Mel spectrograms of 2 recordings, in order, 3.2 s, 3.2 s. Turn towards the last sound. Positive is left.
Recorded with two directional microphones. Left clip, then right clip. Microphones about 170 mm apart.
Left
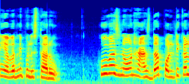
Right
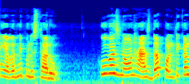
turn(degrees=25)  # may be behind; listen again after turning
